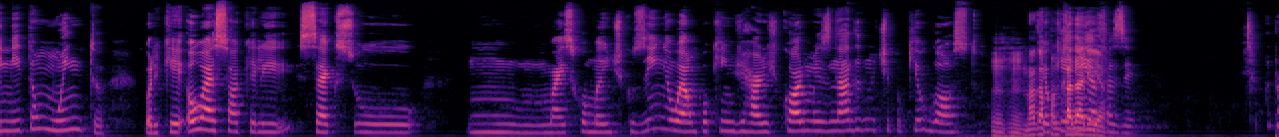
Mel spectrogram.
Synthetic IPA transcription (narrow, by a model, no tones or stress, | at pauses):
imit̪ɐ̃w̃mũj̃t̪ʊpoɾkeʔowɛsɔakelɪsɛksʊ | majshomɐ̃nt͡ʃi̥kʊzĩɲʊoɛũpowkĩɲʊd͡ʒɪɦaɾʊd͡ʒɪkɔɾmɐznad̪ɐnʊt͡ʃipʊkɪewɡɔst̪ʊ̥̃mak̪aewpɐ̃keɾad̪ɾiɐiɐfazeɾ | p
